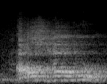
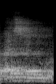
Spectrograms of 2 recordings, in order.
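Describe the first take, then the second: First: The middle consonant is a clear sh sound. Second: The middle consonant is a plain s sound. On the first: The speaker calls it right. "ini lidah betul-betulkan" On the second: The speaker calls it wrong. "walaupun mungkin tak boleh nak sebut dalam keadaan tepat"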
